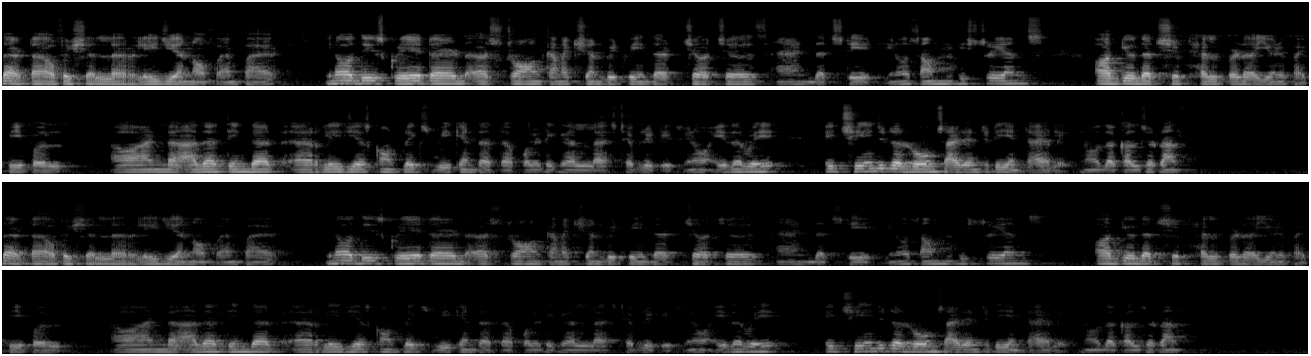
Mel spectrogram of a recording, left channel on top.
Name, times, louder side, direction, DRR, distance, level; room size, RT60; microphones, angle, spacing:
voice 1, 0.0-2.8 3.2-10.4 10.9-13.7 14.2-20.8 21.3-24.9, left 5 dB, 55° left, 0.5 m, -32 dB
18.5 x 6.3 x 9.9 m
head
